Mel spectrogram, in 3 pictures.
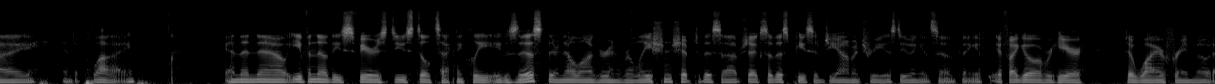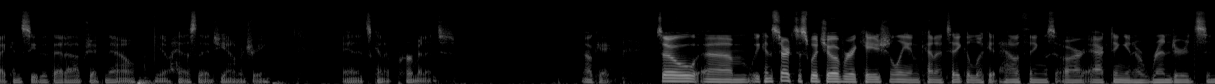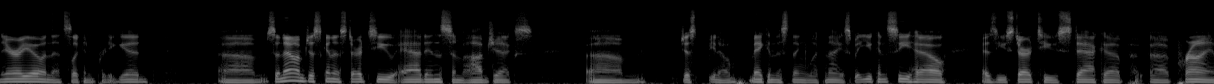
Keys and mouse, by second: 2.9 click, 3.3 click, 3.7 click, 5.2 click, 7.5-8.1 middle drag, 9.7 click, 10.7-11.9 middle drag, 15.0 click, 16.5 click, 17.4-18.2 middle drag, 19.1-19.8 middle drag, 20.8-21.4 middle drag, 24.7 click, 25.4 click, 26.6 click, 27.4-28.6 middle drag, 34.5-35.2 middle drag.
